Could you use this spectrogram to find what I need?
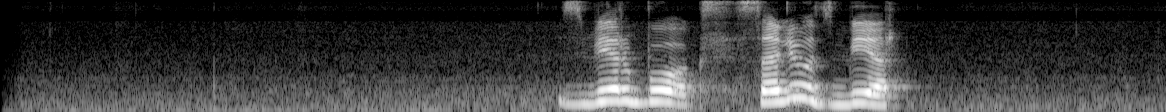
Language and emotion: Russian, positive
